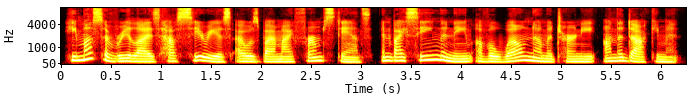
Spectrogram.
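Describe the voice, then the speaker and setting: A woman narrating a first-person story in a calm, even, scripted way. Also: deep voice, brisk, no room sound, clean studio sound.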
